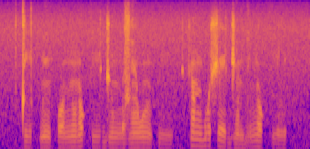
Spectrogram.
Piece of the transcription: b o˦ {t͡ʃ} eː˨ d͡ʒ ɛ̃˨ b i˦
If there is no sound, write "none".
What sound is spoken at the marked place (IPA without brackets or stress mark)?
ʃ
